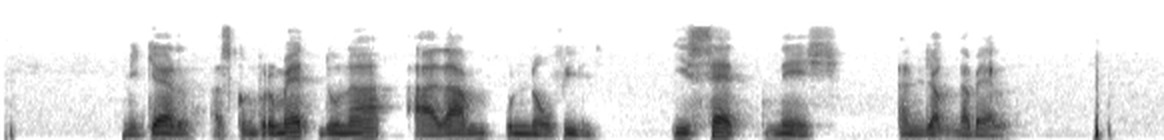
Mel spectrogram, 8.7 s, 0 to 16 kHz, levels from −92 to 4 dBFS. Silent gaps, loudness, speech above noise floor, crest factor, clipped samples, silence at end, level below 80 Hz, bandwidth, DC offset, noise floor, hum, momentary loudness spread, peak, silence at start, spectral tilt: none; -20 LUFS; 55 dB; 20 dB; under 0.1%; 0.5 s; -56 dBFS; 7.6 kHz; under 0.1%; -74 dBFS; none; 14 LU; -2 dBFS; 0.9 s; -7.5 dB/octave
